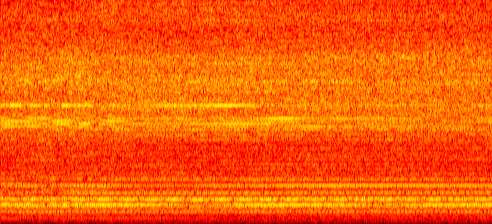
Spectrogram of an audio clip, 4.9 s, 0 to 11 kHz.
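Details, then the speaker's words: Bridgeport Romi EZ Path S 17x40 CNC flatbed lathe (DX32R control, spindle up to 4,000 RPM) spindle running at 500 RPM: steady clean high whine with even gear tones, no knocking or grinding; nice and quiet, normal. "It's 500 RPM. 500 RPM. It's nice and quiet."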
